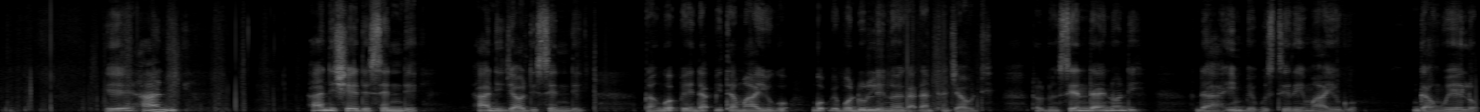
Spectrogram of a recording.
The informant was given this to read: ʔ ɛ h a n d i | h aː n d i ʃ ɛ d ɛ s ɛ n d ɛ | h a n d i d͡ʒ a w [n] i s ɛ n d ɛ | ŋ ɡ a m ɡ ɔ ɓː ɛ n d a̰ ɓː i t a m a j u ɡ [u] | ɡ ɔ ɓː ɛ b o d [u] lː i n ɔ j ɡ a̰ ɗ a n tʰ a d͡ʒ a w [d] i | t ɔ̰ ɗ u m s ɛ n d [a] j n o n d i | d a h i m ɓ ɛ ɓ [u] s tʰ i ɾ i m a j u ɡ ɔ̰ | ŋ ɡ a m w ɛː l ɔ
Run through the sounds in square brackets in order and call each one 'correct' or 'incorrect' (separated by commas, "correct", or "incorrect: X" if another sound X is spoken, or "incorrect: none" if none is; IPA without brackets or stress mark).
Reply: incorrect: d, incorrect: ɔ, correct, correct, correct, correct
